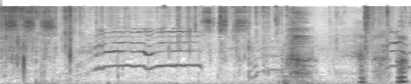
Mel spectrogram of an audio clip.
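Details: Mother street cat meowing as she leads a person toward her hidden kittens; one drawn-out tonal meow of about a second, steady then dipping slightly, followed by rustling and soft thumps nearby.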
